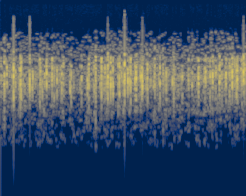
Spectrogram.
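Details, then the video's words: Swiftlet call: rapid, crackling high twitters packed tightly together, like a fast dry rattle, with a few sharp clicks on top. "Suara Walet Panggil"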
